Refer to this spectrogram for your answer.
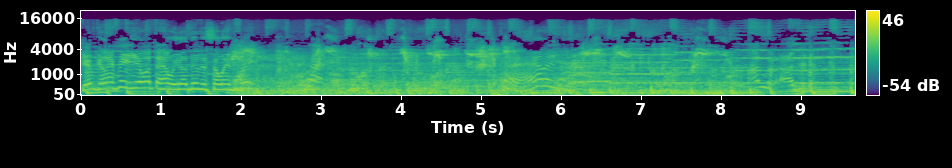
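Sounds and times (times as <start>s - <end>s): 
speech: 0.0s - 6.6s
bird call, possibly an owl or hawk: 1.9s - 8.4s
loud dense steady wash of harmonic sound: 1.9s - 9.5s.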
